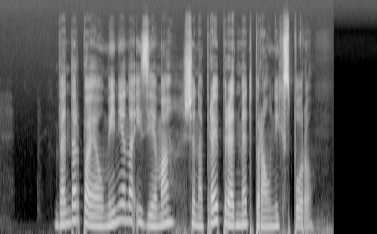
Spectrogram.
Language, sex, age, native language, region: Slovenian, female, 18-29, Slovenian, Drava region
